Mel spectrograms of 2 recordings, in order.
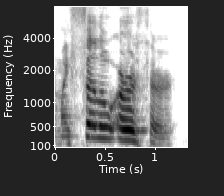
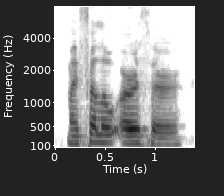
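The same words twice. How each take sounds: First: A louder fellow earther said as an emphatic greeting. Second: Said in the usual way. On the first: Retold or imitated. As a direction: greet him warmly as a countryman, with emphasis. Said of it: "which is, like". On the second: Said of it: "he says".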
